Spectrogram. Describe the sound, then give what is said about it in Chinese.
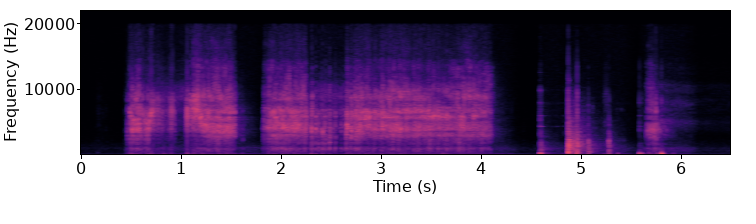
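A second round of shaving foam being worked into a marshmallow iceberg butter foam slime: a long, airy crackling hiss that swells and pauses, then a few sharp, wet squelches and pops. No one speaks. “好啦，接下来加入第二轮刮胡泡”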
